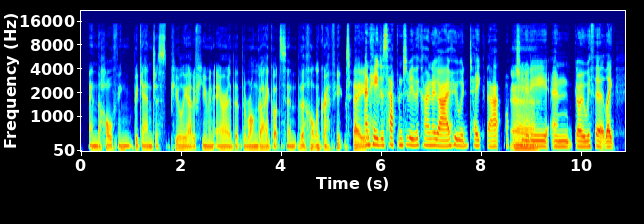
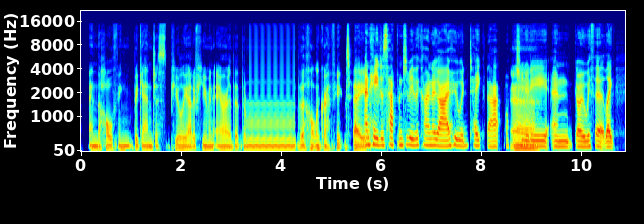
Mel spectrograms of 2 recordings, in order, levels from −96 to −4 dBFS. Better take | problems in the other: first | audio freezing; at 3.5 s for 1 s

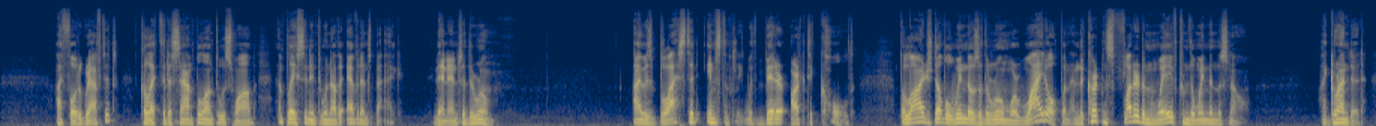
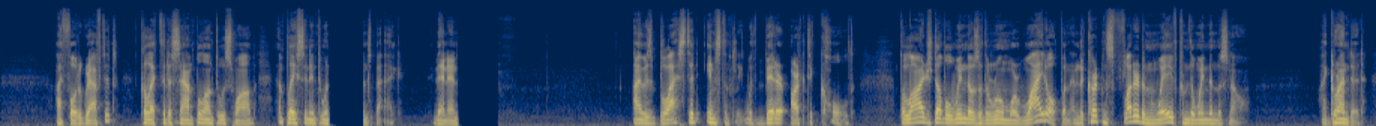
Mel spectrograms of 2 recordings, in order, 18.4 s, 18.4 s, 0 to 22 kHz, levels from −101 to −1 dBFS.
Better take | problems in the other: first | audio cutting out; at 4.5 s and at 6 s for 0.5 s

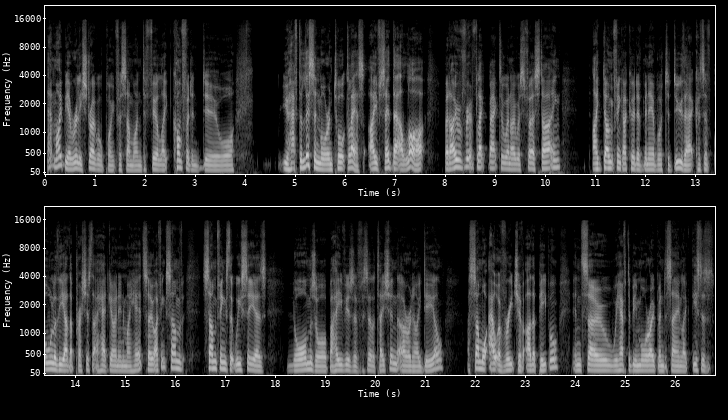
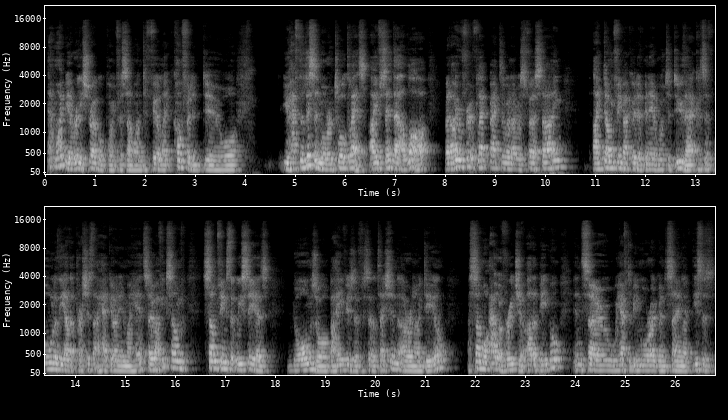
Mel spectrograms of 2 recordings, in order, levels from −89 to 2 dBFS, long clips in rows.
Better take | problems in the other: first | room echo; noticeable; dies away in 0.3 s // off-mic speech; far

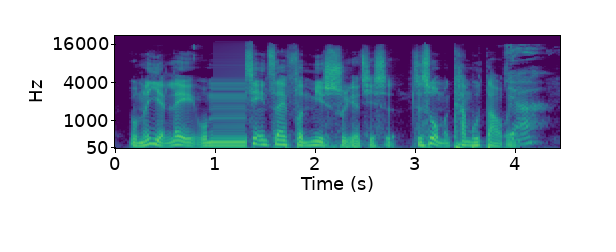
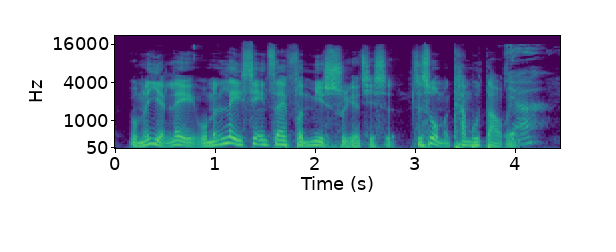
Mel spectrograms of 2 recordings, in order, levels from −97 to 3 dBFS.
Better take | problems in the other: second | audio freezing; at 1 s

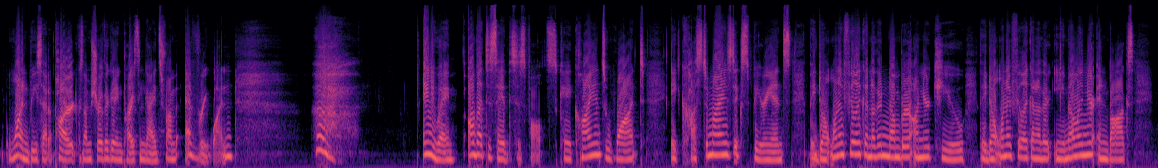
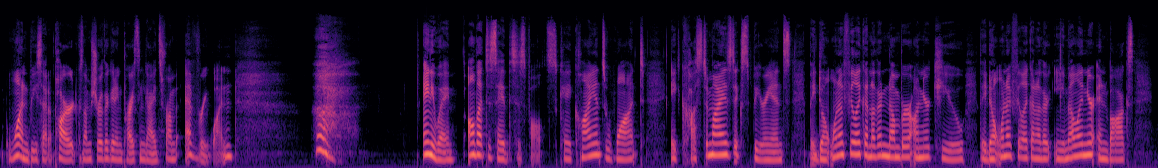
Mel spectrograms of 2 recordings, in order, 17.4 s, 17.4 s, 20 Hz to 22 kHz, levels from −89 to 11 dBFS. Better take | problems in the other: second | distortion; heavy; 7 dB below the speech

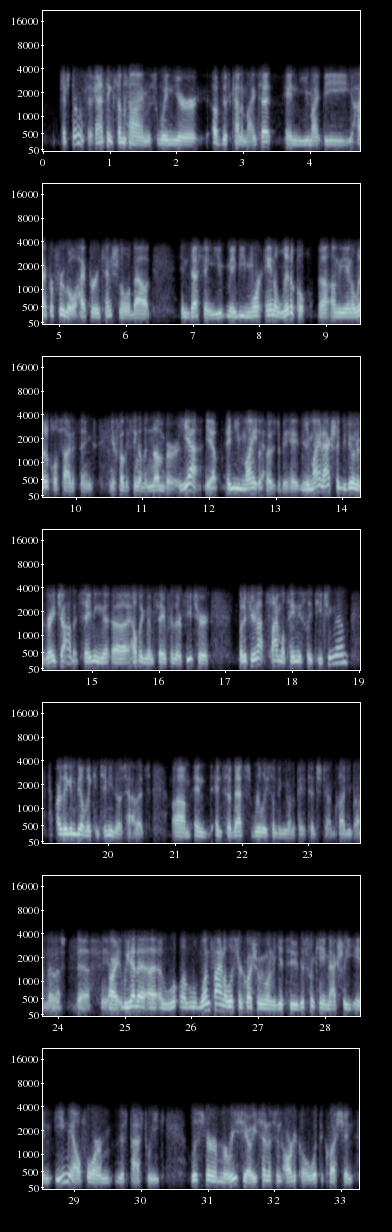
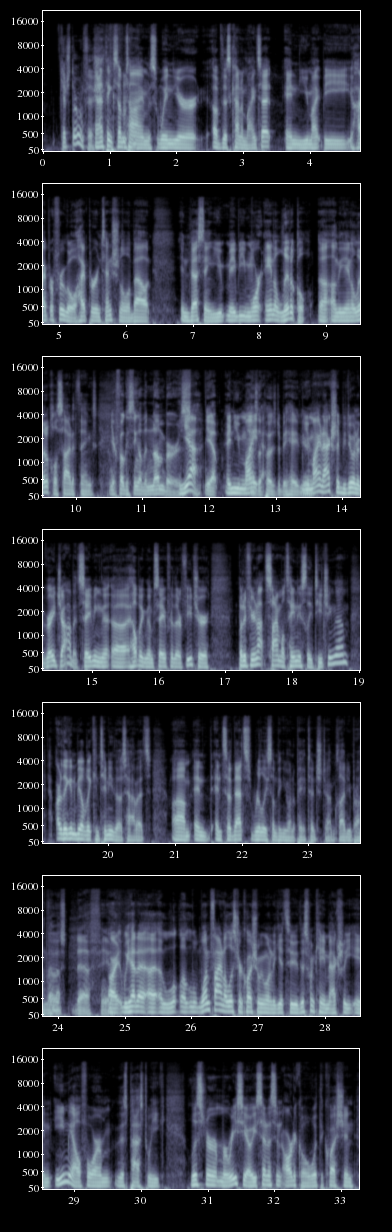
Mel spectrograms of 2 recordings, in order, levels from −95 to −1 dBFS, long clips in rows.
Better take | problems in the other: second | phone-call audio; nothing above 3.5 kHz

